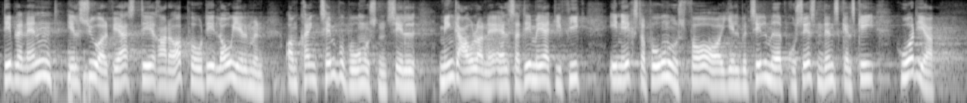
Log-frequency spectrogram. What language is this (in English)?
Danish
